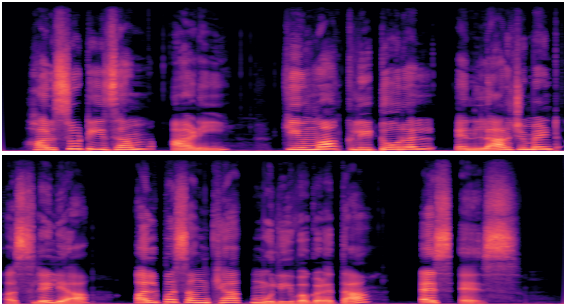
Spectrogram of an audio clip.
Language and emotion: Marathi, neutral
